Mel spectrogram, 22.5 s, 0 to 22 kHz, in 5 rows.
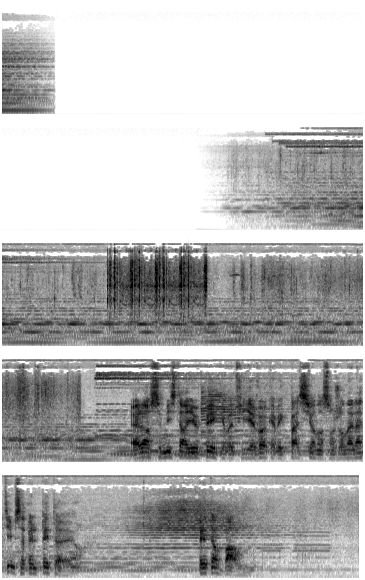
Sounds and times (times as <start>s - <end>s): Music: 0.0s - 0.7s, 7.1s - 22.5s
Speech: 15.2s - 19.1s, 20.5s - 21.2s.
